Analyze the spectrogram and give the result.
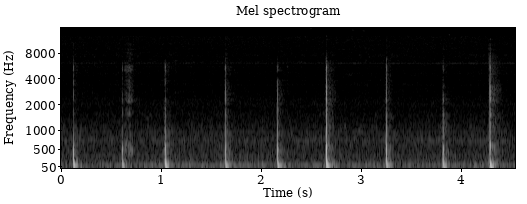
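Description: A thin, flat wooden piece taps and scratches the ridged rim of a gold metal screw lid on a small, empty glass jar. Nine short, dry taps land at irregular intervals, each a quick thud with a faint bright edge that dies away almost instantly. Between them there is only a quiet background.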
